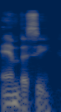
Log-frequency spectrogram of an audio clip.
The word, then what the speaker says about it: EEMBC: Eventually, the EDN Embedded Microprocessor Benchmark Consortium, or EEMBC, pronounced Embassy, was formed.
